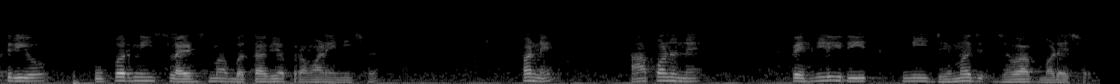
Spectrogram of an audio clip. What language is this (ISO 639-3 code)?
guj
